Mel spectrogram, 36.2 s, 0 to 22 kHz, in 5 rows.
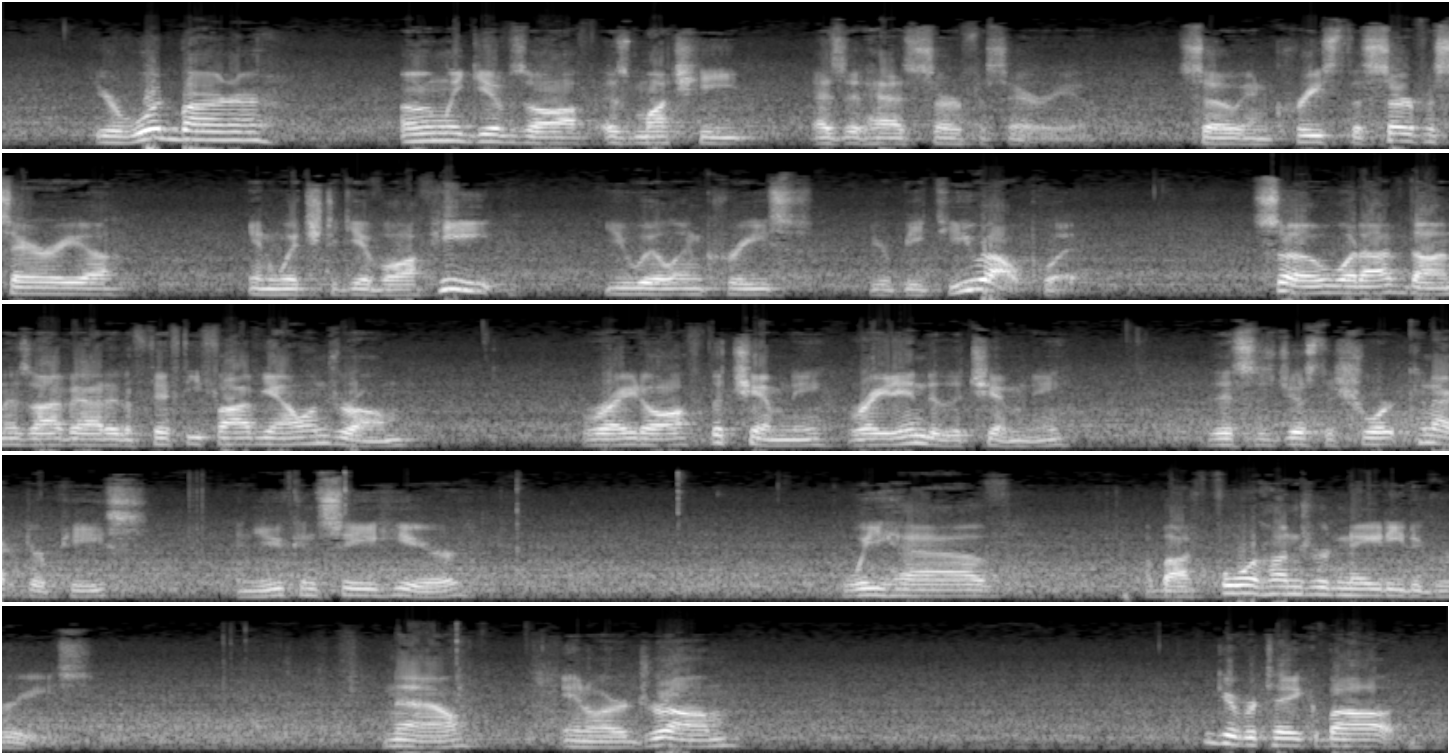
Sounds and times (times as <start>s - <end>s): Speech: 0.4s - 1.4s, 2.0s - 7.9s, 8.5s - 12.7s, 13.5s - 16.6s, 17.4s - 19.8s, 20.5s - 24.1s, 25.9s - 26.8s, 27.4s - 29.4s, 30.8s - 32.7s, 34.9s - 36.0s.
